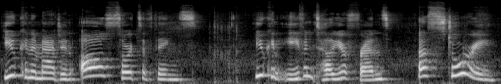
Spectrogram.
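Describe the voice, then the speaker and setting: A woman reading a children's story aloud in an animated, sing-song way as the host. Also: high voice, moderate pace.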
